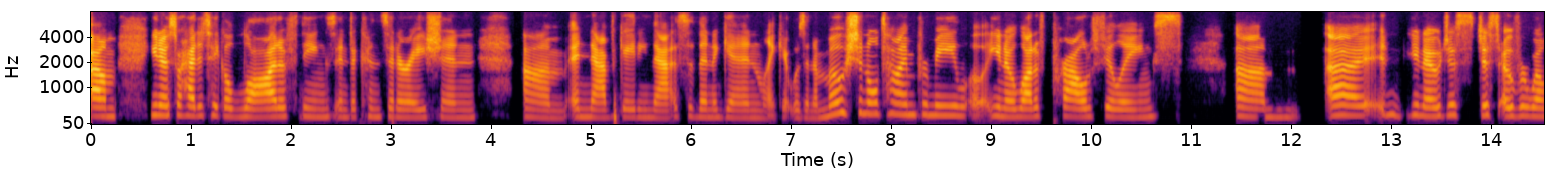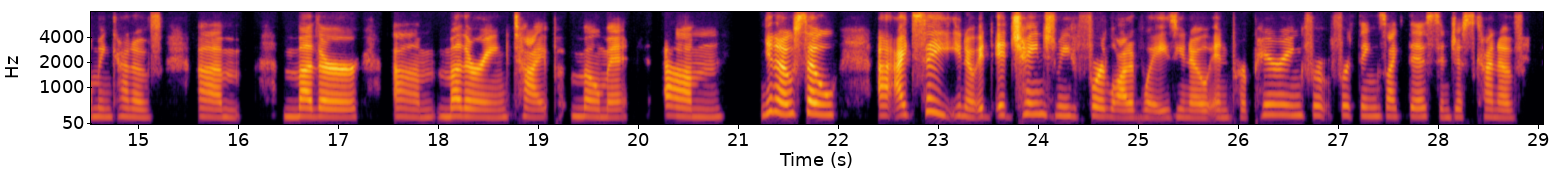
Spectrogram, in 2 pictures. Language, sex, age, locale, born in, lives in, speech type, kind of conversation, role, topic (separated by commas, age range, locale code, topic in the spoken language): English, female, 35-39, en-US, United States, United States, conversation, podcast, guest, How can travel shape your perspective or personal growth?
